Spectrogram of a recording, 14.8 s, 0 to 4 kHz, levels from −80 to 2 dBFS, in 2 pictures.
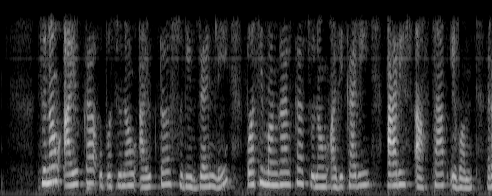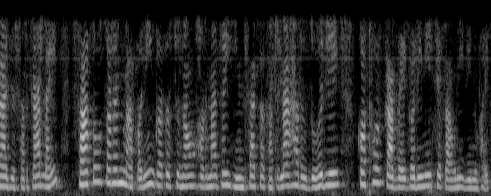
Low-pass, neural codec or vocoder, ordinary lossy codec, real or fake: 3.6 kHz; codec, 16 kHz, 6 kbps, DAC; none; fake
